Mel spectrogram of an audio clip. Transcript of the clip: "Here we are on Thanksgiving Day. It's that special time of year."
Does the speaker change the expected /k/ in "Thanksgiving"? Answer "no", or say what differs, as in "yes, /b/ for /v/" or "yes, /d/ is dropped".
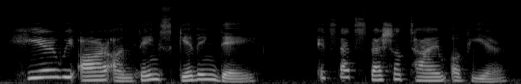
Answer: no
